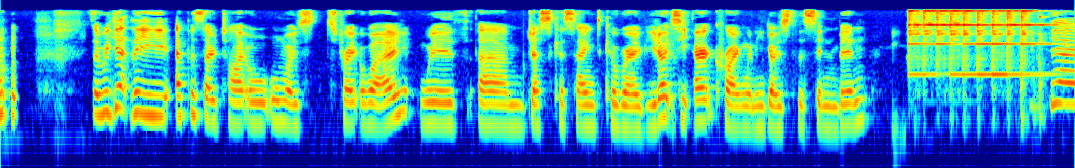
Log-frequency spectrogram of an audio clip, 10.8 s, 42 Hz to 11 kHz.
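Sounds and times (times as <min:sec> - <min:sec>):
speech: 0:00.9 - 0:09.2
buzzing electronic doorbell chime: 0:09.1 - 0:10.7.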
